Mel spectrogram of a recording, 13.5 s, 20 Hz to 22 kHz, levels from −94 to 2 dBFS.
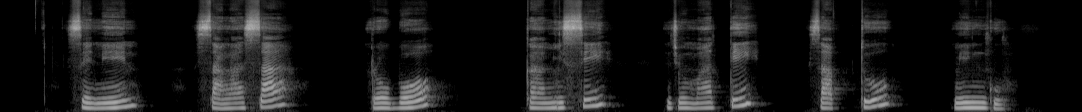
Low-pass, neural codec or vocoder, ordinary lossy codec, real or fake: none; vocoder, 44.1 kHz, 128 mel bands, Pupu-Vocoder; none; fake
